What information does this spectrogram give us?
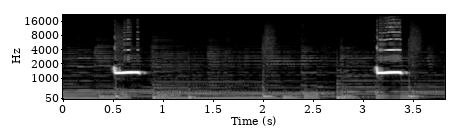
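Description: Little owl giving two sharp, whistled kiew notes that drop in pitch and then level off, about two and a half seconds apart, over soft background music.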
